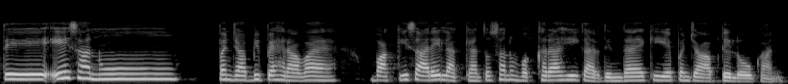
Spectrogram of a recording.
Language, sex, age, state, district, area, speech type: Punjabi, female, 30-45, Punjab, Patiala, rural, spontaneous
